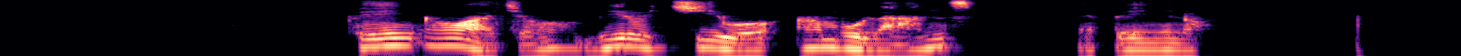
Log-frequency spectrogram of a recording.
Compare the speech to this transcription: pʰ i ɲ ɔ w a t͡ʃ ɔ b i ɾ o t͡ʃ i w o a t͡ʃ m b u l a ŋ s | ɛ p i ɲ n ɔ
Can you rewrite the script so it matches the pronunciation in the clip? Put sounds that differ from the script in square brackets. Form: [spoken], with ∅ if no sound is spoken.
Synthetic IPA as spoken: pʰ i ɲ ɔ w a t͡ʃ ɔ b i ɾ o t͡ʃ i w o a [∅] m b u l a [n] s | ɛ p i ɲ n ɔ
